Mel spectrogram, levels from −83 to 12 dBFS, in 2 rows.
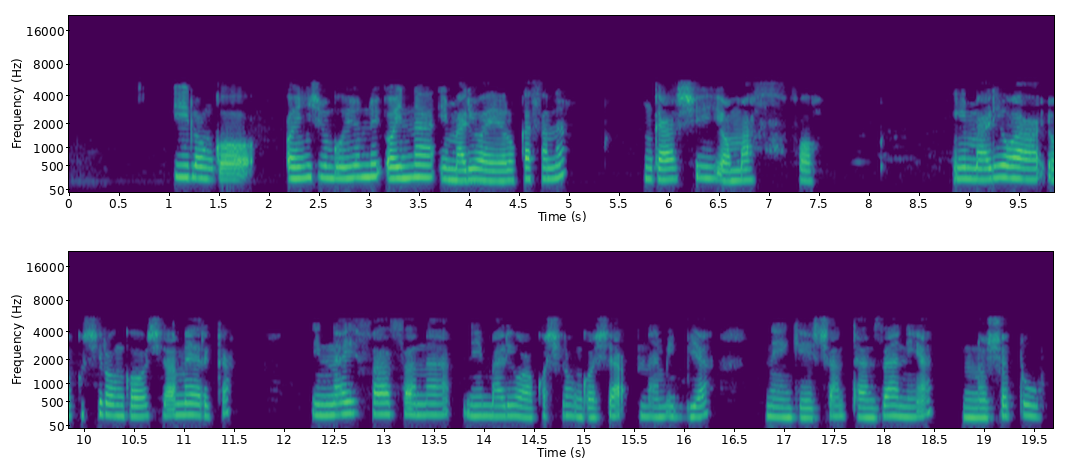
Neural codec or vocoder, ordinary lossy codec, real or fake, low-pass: none; MP3, 48 kbps; real; 5.4 kHz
